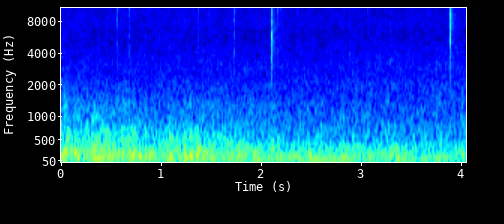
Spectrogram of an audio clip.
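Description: Steady rain pours down through a growing thunderstorm, with low rumbling thunder rolling beneath the downpour and a couple of sharper cracks breaking through; the storm sounds continuous and enveloping, with no voices.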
